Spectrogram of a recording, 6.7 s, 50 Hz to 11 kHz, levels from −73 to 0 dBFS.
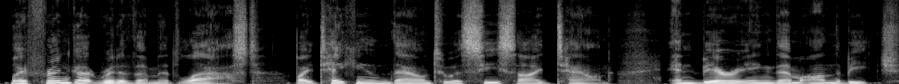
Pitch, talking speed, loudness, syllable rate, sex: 135 Hz, 205 wpm, -17 LUFS, 4.2 syllables/s, male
